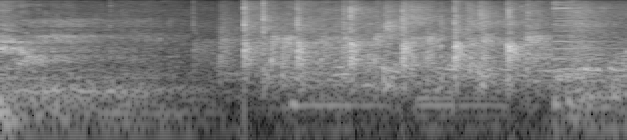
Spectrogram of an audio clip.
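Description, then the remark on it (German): A group of people claps along in a loose, steady rhythm somewhat in the background of a live, non-studio music recording, mixed with voices, laughter and singing; the claps start partway through and continue to the end. “dass es nicht sauber eine saubere Studioaufnahme eines Musikstücks ist, sondern man hört eben noch im Hintergrund die Leute klatschen und lachen.”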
